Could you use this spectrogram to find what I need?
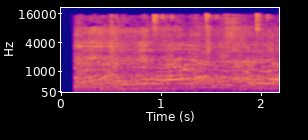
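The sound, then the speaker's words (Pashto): Dense crowd chatter fills the crowded waiting area of Asadabad central hospital, where patients and their attendants wait for treatment. Many overlapping voices form a constant, loud hubbub with no single clear speaker. “دا د اسداباد مرکزی روغتون دی چې په کې ناروغانو او د هغوی پیوازانو ګڼه ګوڼه جوړه کړې ده.”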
